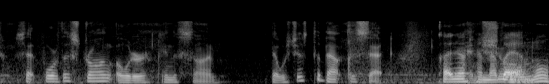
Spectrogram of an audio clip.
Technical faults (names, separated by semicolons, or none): none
